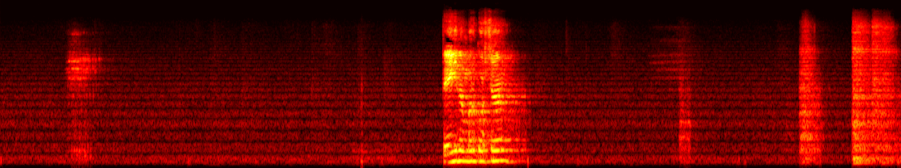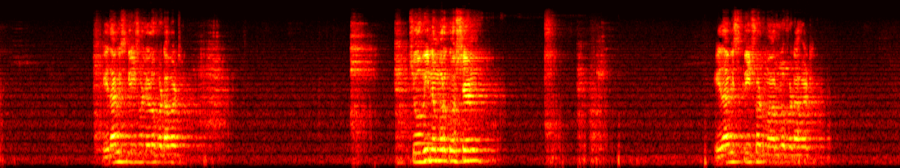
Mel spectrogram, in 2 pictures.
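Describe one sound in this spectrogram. A young man speaks into a microphone in short, animated bursts with pauses between them.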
